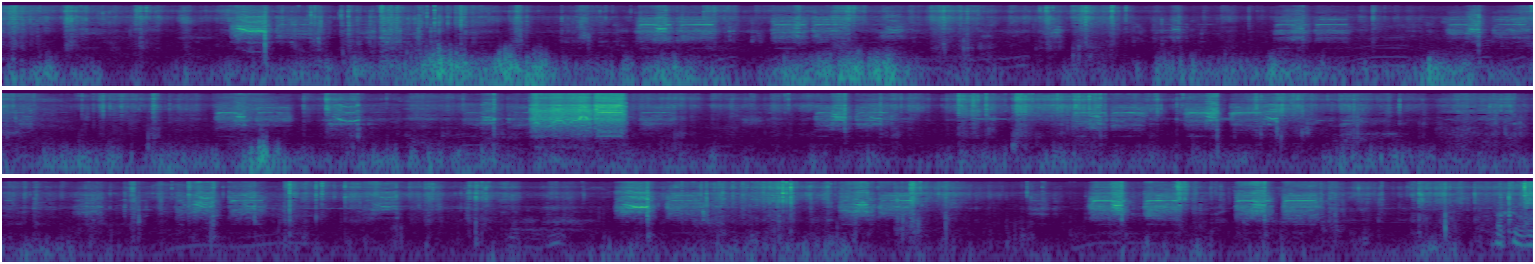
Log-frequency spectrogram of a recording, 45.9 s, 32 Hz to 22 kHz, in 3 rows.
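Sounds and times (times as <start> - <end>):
branches rustling: 0.0 - 45.9
pruning shears snipping twigs: 31.6 - 35.6.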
